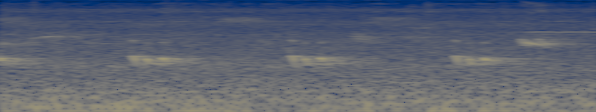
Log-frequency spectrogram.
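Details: Blue-throated barbet, locally called bosonto bouri, giving short throaty mid-pitched notes, about four in three seconds, over steady low background hum and faint higher chirps.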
